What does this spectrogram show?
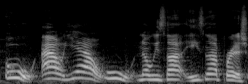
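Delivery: loud, high yelps of pain from a cramping foot; ow it out, the foot is seizing up; real foot cramp pain. Real, not acted. Streamer yelping at viewers over a foot cramp. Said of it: "My foot's cramping".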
